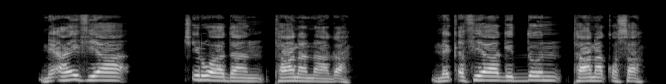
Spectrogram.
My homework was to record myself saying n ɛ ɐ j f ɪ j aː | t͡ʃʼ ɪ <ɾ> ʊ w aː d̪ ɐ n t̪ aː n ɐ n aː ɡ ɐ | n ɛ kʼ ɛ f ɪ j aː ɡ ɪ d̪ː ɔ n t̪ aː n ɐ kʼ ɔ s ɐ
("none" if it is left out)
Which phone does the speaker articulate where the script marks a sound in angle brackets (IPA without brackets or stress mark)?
ɾ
